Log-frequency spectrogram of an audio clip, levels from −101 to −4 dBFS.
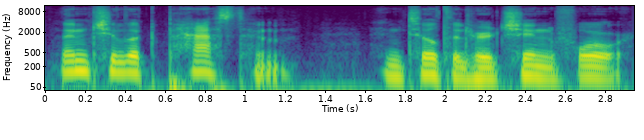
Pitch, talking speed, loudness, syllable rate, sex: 115 Hz, 205 wpm, -18 LUFS, 5.5 syllables/s, male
